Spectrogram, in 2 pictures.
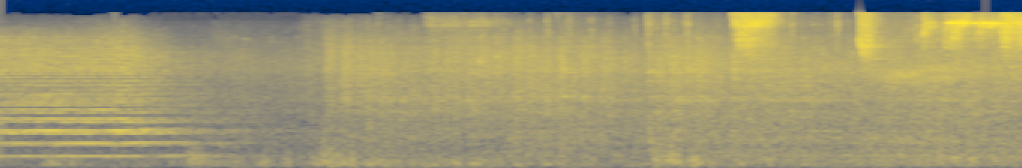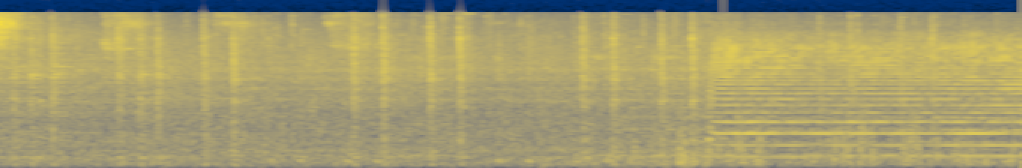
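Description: An approaching electric locomotive sounds its multi-tone horn, which stops about a second in. The Garib Rath Express passenger train then passes close by at speed, its wheels beating a rapid clickety-clack over the rail joints. About two seconds before the end, a train horn sounds again and is held.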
